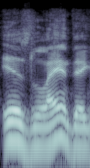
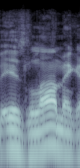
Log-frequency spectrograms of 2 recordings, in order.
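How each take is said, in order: First: Islamic garbled with an N, like "Islandic"; mock mispronunciation. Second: Said in the usual way. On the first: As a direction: mangle Islamic into "is-LAN-dic". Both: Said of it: "instead of Islamic, I think".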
